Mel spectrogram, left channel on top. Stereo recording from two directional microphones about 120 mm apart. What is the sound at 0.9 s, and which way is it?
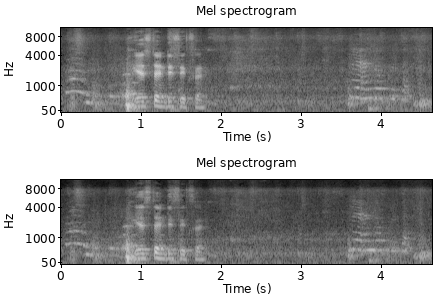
Speech, 30° right (ahead or behind).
